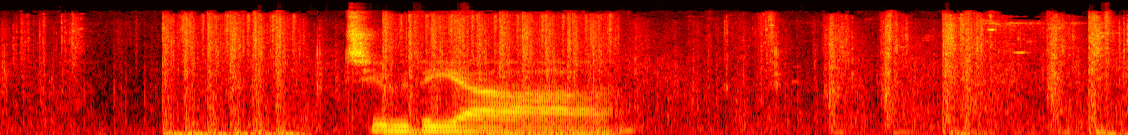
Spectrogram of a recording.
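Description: Rifle gunfire in a video game rattles in rapid bursts of sharp cracks, with a tonal whine in the middle stretch, and a voice speaks briefly over the shooting.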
